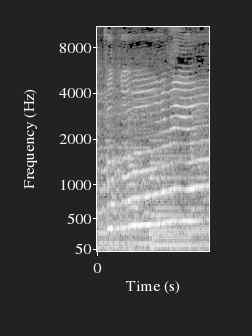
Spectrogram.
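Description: A boy singing one long note into a microphone, sliding upward and holding, over a karaoke backing track.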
